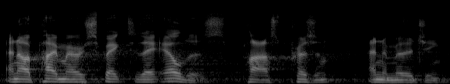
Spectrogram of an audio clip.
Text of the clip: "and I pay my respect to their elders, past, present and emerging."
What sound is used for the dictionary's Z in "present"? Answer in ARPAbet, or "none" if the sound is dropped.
Z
